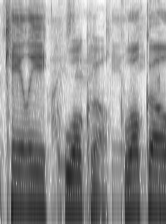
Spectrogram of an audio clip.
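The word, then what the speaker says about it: Kaley Cuoco: Kaylee Cuoco.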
